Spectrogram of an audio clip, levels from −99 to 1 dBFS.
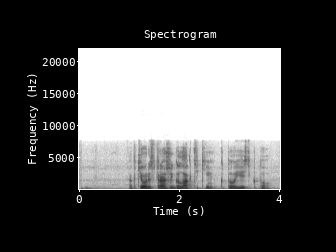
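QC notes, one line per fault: No technical faults are audible in this speech recording, and the signal holds steady with nothing in it calling for correction.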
